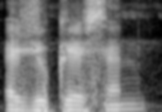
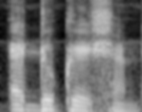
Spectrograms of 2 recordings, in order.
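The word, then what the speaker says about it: education: जैसे words correctly, example हो गया प्रोनाउंसिएशन कैसे करेंगे, एजुकेशन correctly, not एडुकेशन, एजुकेशन, ये सही हुआ, ये गलत हुआ, एजुकेशन।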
